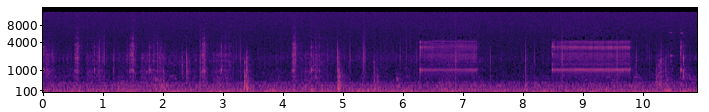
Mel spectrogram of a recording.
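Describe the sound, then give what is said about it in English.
A telephone rings twice in steady, trilling bursts with a brief pause between, clear against a constant low rumble and scattered crackling patter; no one speaks. “And as I got to the phone, I knew that whatever else he was, the old sea dog was no liar.”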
